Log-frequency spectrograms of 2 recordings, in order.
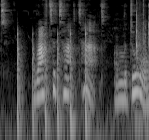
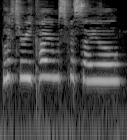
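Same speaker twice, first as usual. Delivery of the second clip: put-on much higher girlish voice; sweet high peddler girl; the disguised queen as a girl; young girl calling; 13 semitones higher than usual. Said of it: "a young girl call out".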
